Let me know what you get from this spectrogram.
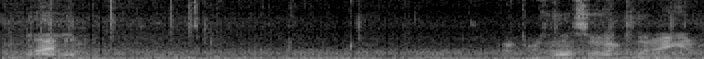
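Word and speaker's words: Milam: I like it why it said Milum. It's actually pronounced Milum which was also including in Bassrop County as well.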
